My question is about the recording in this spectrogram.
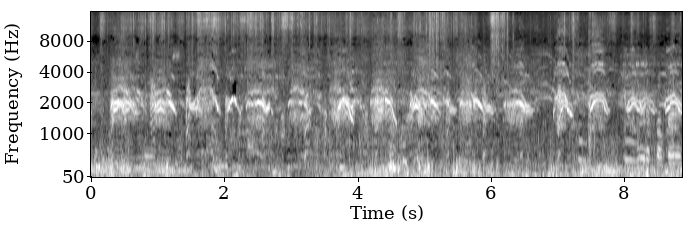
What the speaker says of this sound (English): a little video clip here of some of the chicks of the Magellanic penguins pestering mom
